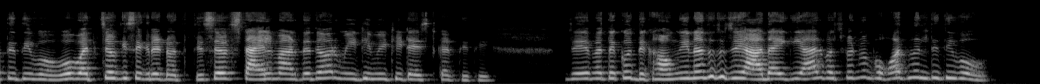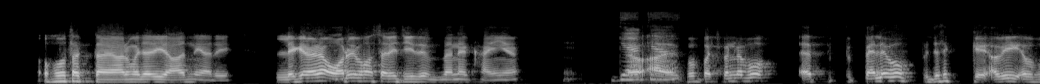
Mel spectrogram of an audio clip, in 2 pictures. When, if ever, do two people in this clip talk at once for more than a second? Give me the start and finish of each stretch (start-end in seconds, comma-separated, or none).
none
